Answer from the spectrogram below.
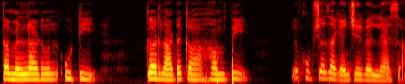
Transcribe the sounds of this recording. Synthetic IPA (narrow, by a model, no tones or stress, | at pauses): t̪əmilnaɽuːnuʈi | kəɾnaʈkaɦəmpi | jẽkʰuːbɕad͡zaɡjãɲt͡ɕeɾʋɛlːaə̰sa̰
